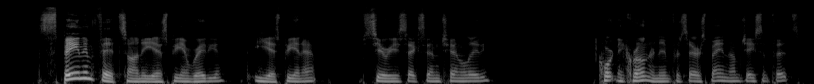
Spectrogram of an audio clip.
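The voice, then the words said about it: Smooth, laid-back radio DJ voice. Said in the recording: “This is my Christmas DJ voice ... a little bit more casual, a little more laid back for my Christmas jams ... that smoothness”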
